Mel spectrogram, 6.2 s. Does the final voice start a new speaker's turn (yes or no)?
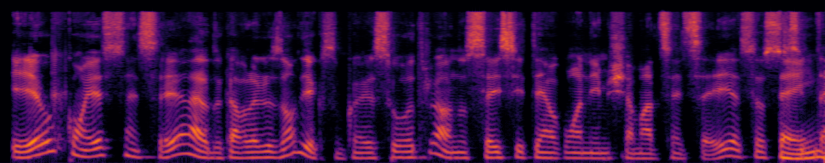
yes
